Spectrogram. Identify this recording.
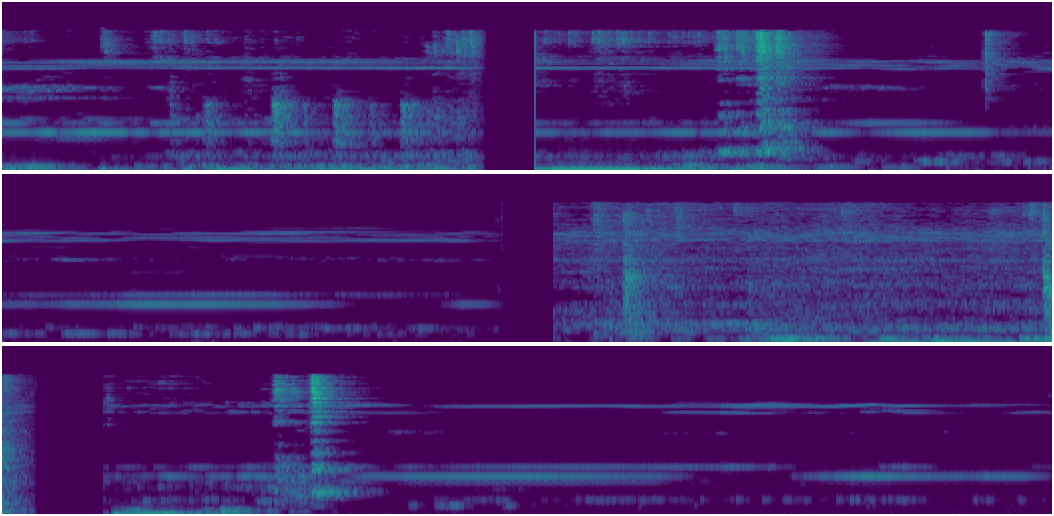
Elevator Sounds - Elevator Moving
Sound of an elevator moving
